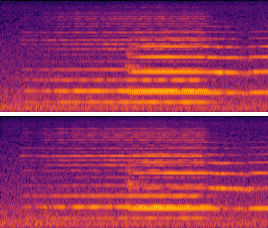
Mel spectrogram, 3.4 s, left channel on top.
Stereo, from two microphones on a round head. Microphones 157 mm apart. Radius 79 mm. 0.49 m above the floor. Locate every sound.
0.2 s a violin: 25° right (ahead or behind), 1.4 m
1.6 s a trumpet: 5° left (ahead or behind), 1.6 m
